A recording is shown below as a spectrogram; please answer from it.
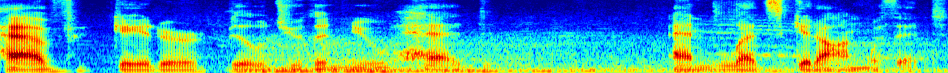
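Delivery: grave tone, very deep and very quiet. Narrating a character who is calming down but gives an order, very serious tone. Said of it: "in a still very serious tone".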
